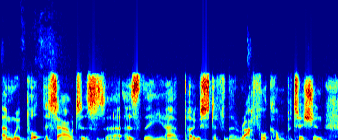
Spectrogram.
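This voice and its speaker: Speaking with a Lancashire accent, a man talks at a fairly quick pace with lively intonation. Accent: northern English (Lancashire). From northwest England (Blackpool). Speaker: marketing consultant. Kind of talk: interview. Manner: halting.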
